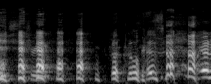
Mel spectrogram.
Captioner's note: laughter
